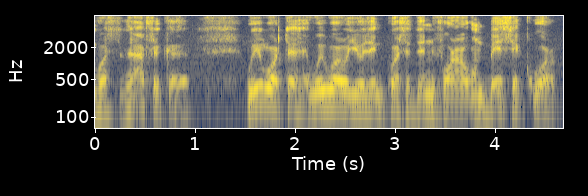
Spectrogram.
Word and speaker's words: quercetin: I want to make sure I pronounce this correctly. Quercetin.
